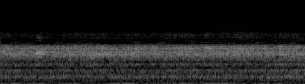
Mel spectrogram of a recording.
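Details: Shortwave HF receiver, afternoon, S-meter nearly pegged by noise: steady even hiss with rushing band, normally clear station not getting through; heavy static, owner suspects dry weather and airborne static, not confirmed.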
